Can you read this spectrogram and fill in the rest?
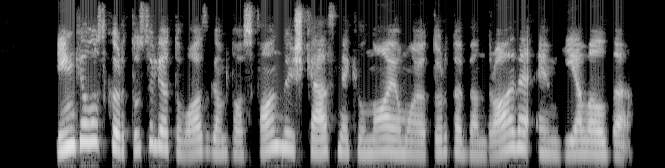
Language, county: Lithuanian, Vilnius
